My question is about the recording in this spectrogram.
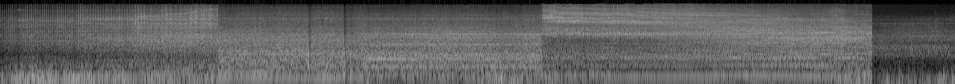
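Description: Farm tractor's diesel engine running steadily while it pulls a livestock trailer loaded with cattle. The sound changes abruptly twice, about four seconds in and again about eleven seconds in, and drops away shortly before the end.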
